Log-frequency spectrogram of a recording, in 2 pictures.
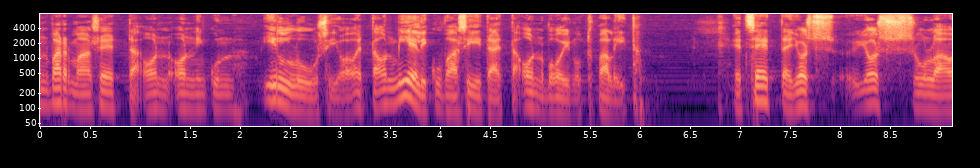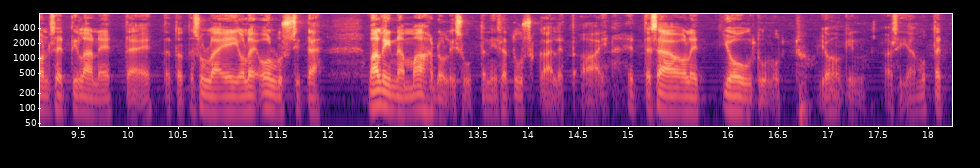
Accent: Turku, Southwest Finland, Finland; minä kyllä pidän meitä turkulaisia ihan fiksuina ja huumorintajuisina ihmisinä

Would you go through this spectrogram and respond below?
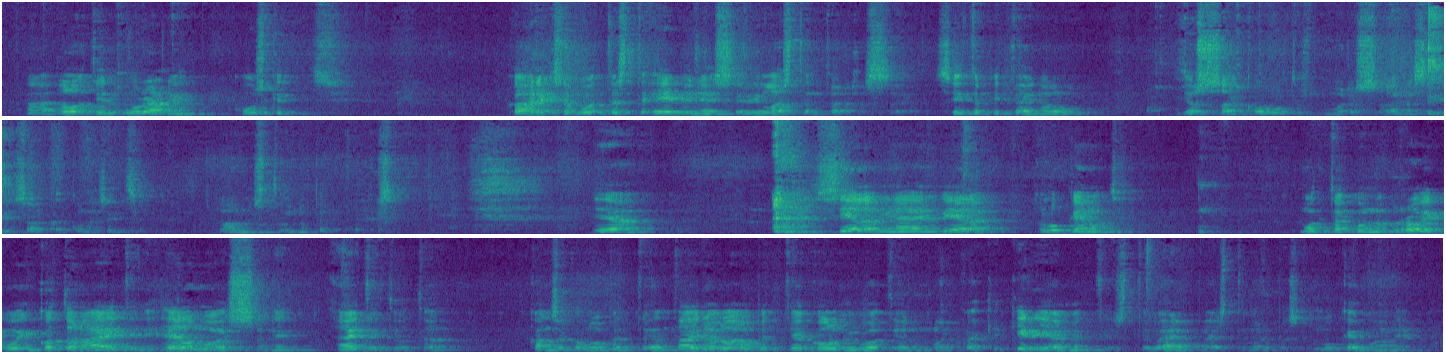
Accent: Helsinki, Uusimaa, Finland; Olen syntynyt 70 vuotta sitten Helsingissä sodan aikana. Asuimme Kallion kaupungin osassa

